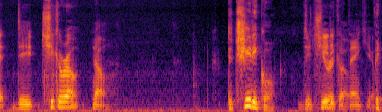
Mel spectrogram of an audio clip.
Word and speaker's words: Di Chirico: Di Chirico.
